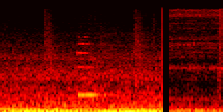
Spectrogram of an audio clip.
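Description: Elevator cab in motion: a steady low rumble inside the car, with a short electronic beep a little under a second in. The sound cuts off abruptly about a second and a half in.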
